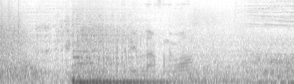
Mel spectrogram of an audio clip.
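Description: A deep boom bursts out and slowly rumbles away.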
